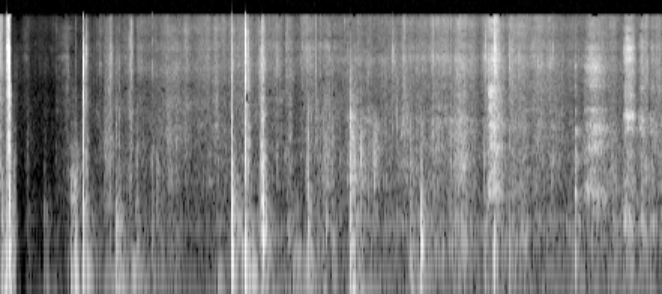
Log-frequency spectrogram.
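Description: Handling noise: a loud knock at the start as the camera is set down on the counter, then scattered knocks, clicks and rustling as a gauze bandage is wrapped around a forearm.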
